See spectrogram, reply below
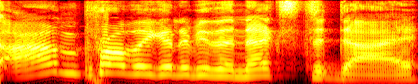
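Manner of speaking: ordinary talk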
